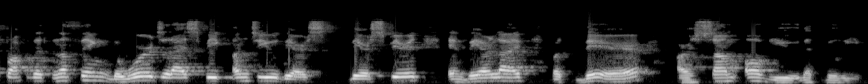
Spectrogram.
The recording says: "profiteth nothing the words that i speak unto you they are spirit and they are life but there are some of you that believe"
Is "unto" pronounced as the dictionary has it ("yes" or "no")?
yes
